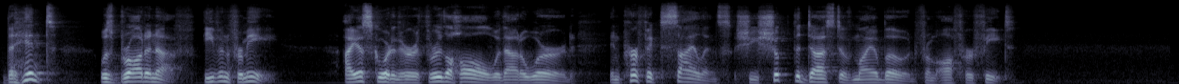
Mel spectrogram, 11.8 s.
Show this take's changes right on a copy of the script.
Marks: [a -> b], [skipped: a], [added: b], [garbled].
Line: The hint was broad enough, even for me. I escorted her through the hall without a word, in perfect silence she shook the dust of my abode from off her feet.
The hint was broad enough, even for me. I escorted her through the hall without a word, in perfect silence she shook the dust of my abode from off her feet.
